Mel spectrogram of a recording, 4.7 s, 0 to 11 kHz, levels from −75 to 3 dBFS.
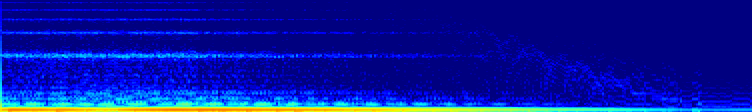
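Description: No technical faults are audible anywhere in this recording.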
